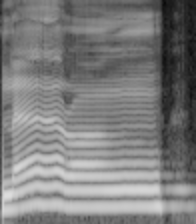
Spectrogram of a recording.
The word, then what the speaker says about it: نارا: ذات لهب سيصلى نارا এখানে রং কেন অস্পষ্ট উচ্চারণ, রজে যাব রং ছিল কিন্তু রং এটা হচ্ছে ইকফা গুণ, এই তানবীরের বামে জাল ইকফার হরফ আছে, তাই রং এরকম উচ্চারণ হবে। নারং যাতা লাহাব সায়াসলা নারং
